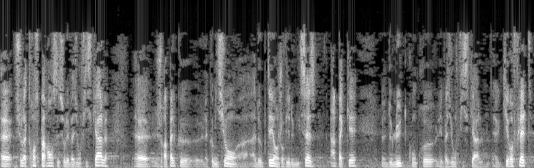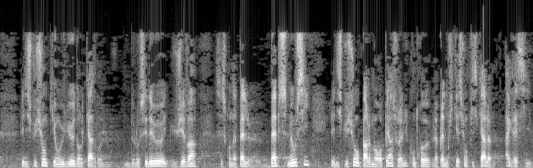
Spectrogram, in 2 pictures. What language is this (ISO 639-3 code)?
fra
